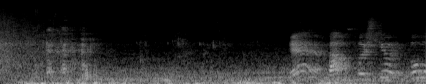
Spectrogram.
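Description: Water sloshing as a golden retriever swims across a pool just after jumping in, over a low rumble of wind on the microphone. A few short rising-and-falling calls come near the end.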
